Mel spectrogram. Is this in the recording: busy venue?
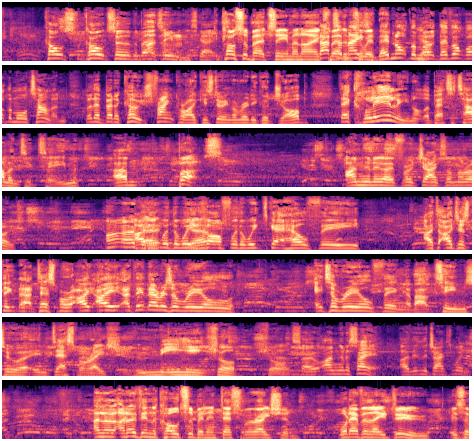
yes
